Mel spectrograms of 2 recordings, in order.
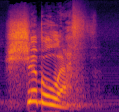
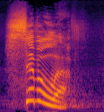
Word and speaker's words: Shibboleth: So in verse 6 it says, Then say Shibboleth. And he said, Sibboleth, for he could not pronounce it right.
